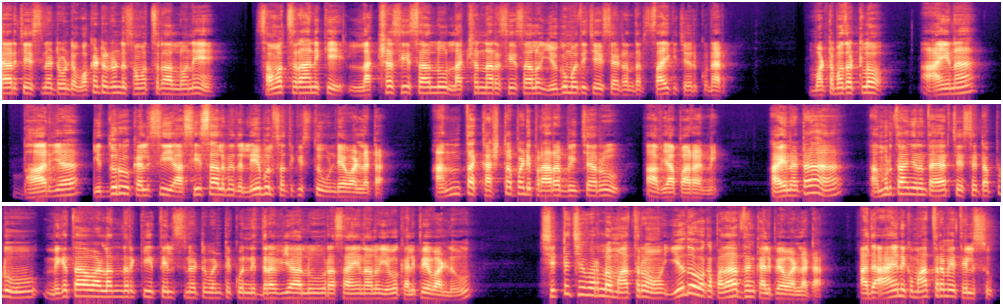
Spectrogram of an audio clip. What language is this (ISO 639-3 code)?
tel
